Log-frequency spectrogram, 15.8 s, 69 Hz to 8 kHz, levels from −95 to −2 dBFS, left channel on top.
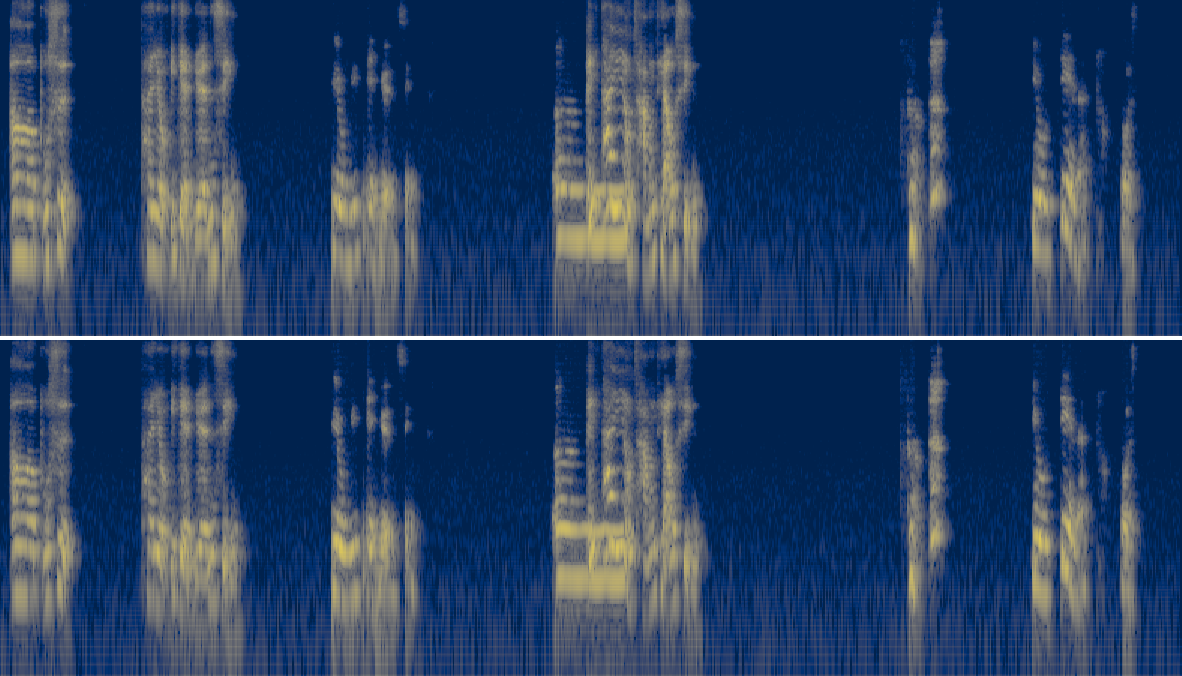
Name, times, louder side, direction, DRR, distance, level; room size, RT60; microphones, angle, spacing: voice 1, 0.1-0.9 1.9-3.2 7.8-9.3, left 2 dB, 75° left, 1.1 m, -26 dB
voice 2, 4.4-5.3 7.4-8.4 12.1-12.6 13.8-14.5 14.9-15.1, right 2 dB, 60° right, 1.0 m, -27 dB
4.4 x 2.2 x 2.4 m
head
